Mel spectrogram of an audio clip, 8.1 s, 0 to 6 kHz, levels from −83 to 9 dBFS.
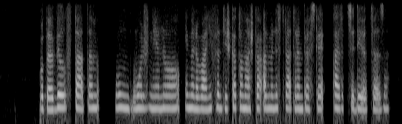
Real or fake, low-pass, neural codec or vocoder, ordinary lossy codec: fake; 5.4 kHz; codec, 16 kHz in and 24 kHz out, 0.8 kbps, FocalCodec, streaming, 65536 codes; Opus, 16 kbps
